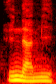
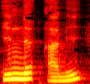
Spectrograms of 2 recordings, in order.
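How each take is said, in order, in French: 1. La première voyelle tombe et la deuxième reste. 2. Les deux voyelles sont conservées, aucune voyelle ne tombe. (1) "la première qui va sauter" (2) "Au lieu de"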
